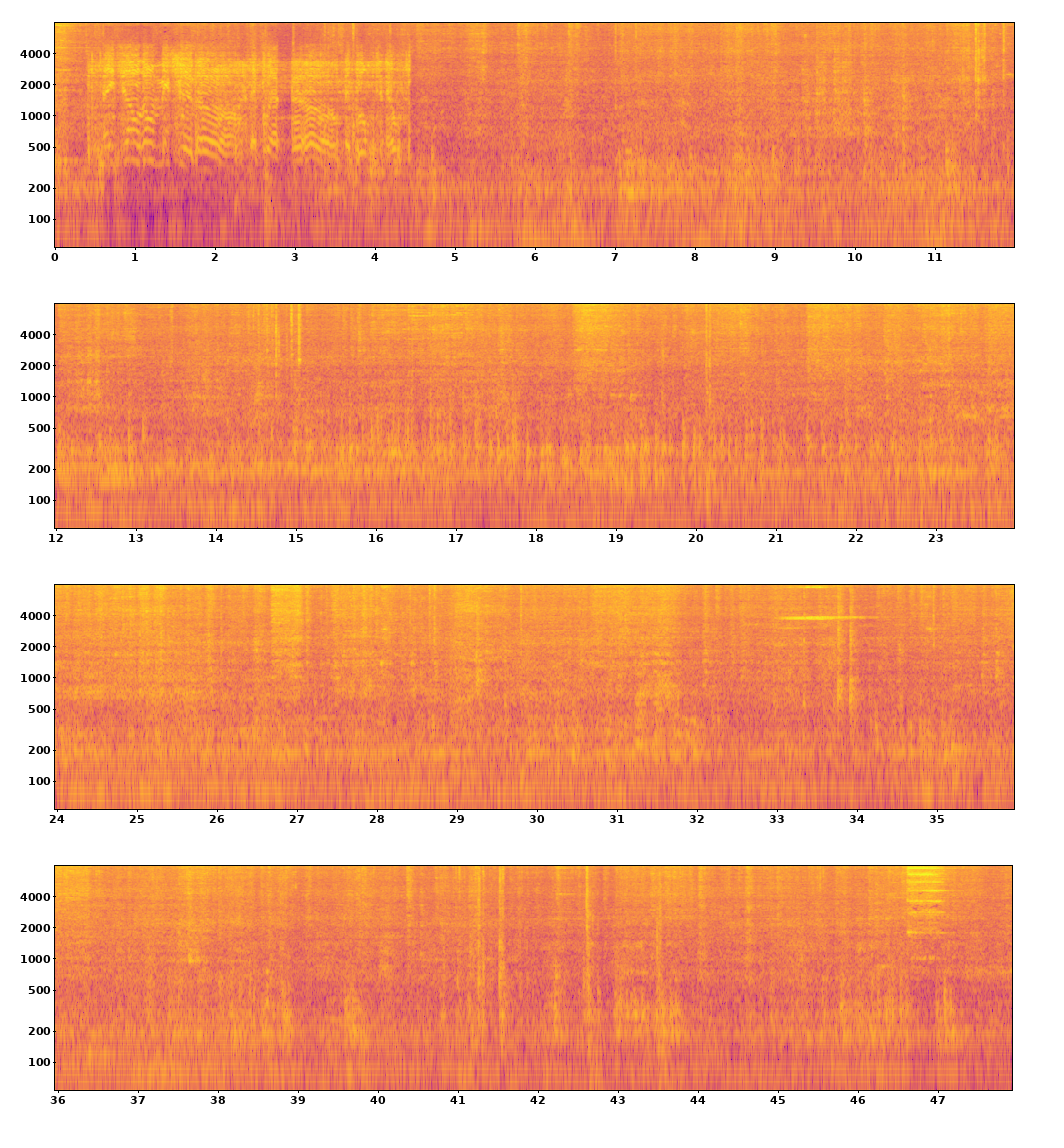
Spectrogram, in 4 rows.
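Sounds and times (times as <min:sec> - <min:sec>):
steel wheels rumbling on rail: 0:00.0 - 0:47.9
train clicks and clanks: 0:00.0 - 0:47.9
high wheel squeal: 0:33.0 - 0:34.2, 0:46.6 - 0:47.2.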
